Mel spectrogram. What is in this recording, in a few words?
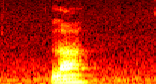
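"lā", Cantonese; 啦; laa1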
